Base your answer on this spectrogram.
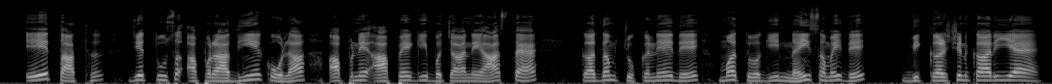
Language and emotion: Dogri, disgusted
